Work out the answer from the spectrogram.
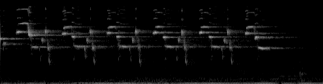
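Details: Spanish Timbrado canary, a 2015 bird kept in Albacete, Spain, sings a brief rapid sequence of ringing metallic notes and clicks, about two a second, fading toward the end.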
